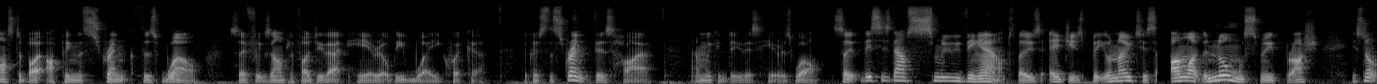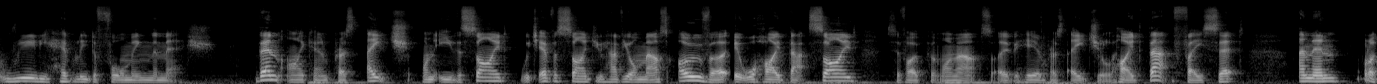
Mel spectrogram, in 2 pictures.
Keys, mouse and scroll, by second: 0.6 click, 1.6-1.9 scroll down 1, 1.9 shift+middle click, 2.3-2.6 scroll up 1, 2.6 middle click, 3.2 shift+click, 3.3 click, 3.3 shift+click, 5.2-6.0 scroll down 1, 6.0 middle click, 7.1 click, 9.9-10.2 scroll down 1, 10.2 middle click, 11.1 shift+click, 11.2 click, 11.2 shift+click, 12.4-13.2 scroll up 1, 13.4 scroll down 1, 13.6 middle click, 15.0 shift+middle click, 15.7 middle click, 15.8 shift+middle click, 16.1 middle click, 21.0 h, 22.0 ctrl+z, 24.1 h, 25.4 middle click.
